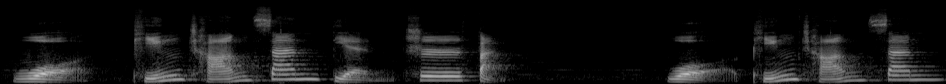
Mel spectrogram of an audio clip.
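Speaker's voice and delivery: very slow, exaggerated tones on 平常三点吃饭; teacher's drawn-out model of each syllable; model Mandarin tones. Shown as a demonstration. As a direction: stretch every rise and level tone. Teacher models the example sentence.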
